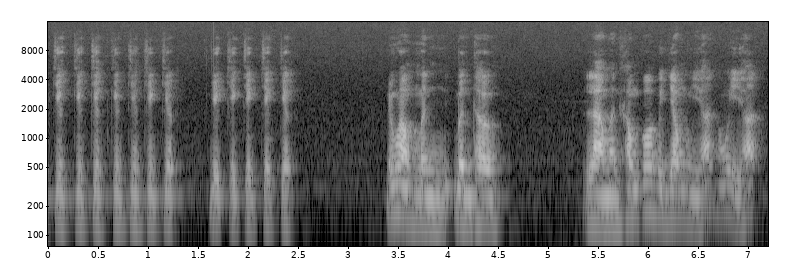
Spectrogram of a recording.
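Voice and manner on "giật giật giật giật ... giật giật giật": quiet, rapid-fire staccato repeats; mimicking twitches. Shown as a demonstration. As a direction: tick the word out like a twitching eyelid. (giả tiếng mí mắt giật liên hồi)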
